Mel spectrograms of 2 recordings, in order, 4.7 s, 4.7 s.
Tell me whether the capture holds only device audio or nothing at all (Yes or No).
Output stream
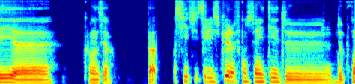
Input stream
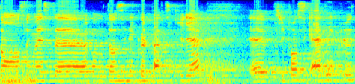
No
